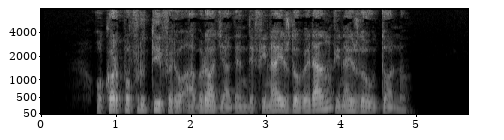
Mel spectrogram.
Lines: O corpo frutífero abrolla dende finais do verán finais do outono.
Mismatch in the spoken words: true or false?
false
